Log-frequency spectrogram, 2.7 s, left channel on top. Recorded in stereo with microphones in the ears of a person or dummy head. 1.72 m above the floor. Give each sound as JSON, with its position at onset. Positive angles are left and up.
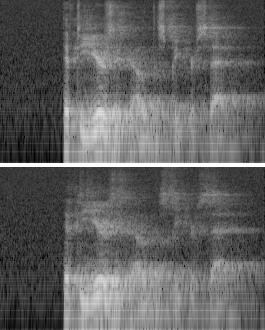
{"t": 0.6, "sound": "a man speaking", "side_deg": 80, "distance_m": 2.0}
